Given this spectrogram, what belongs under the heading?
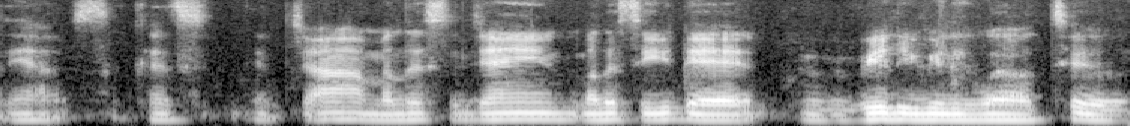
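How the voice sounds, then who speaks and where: On a livestream, a man runs voice auditions, his low voice a little mellow. He talks casually and encouragingly, often repeating phrases.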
